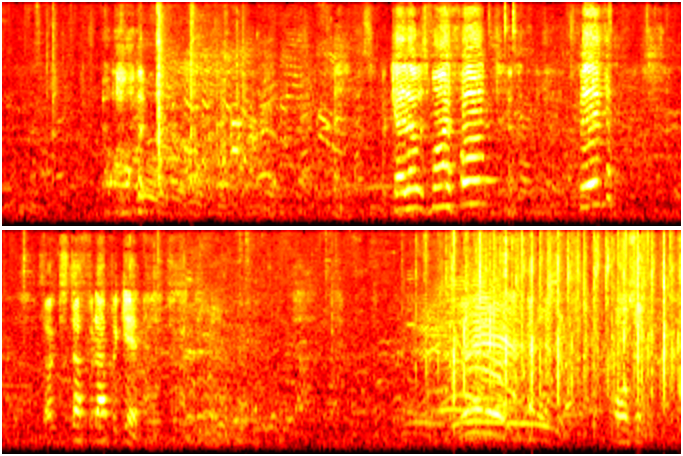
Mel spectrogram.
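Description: A crowd murmurs and calls out.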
